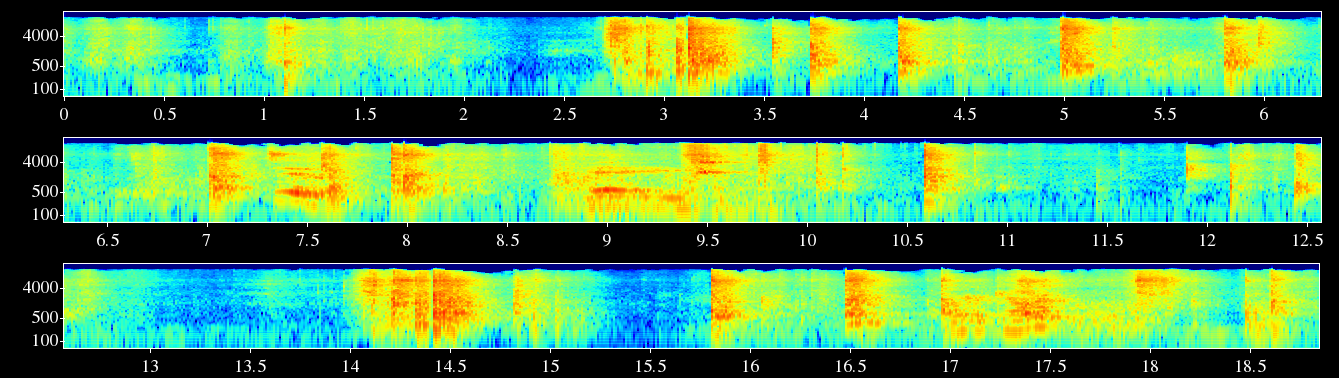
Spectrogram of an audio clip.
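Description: Skateboard on a concrete garage floor: repeated sharp pops and clacks as the board is snapped up and lands, with wheel rolling between, during pop shove-it attempts. A person's voice comes in now and then.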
